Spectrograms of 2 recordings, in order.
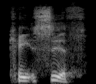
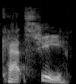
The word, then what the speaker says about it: Cait Sith: and it just says, in Final Fantasy VII Rebirth, it is pronounced Kate Sith. Sith. Is this a problem in Japan? No, because in Japan, on the official website, it says that it is pronounced Katshi.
